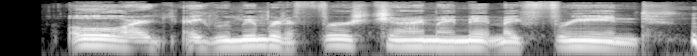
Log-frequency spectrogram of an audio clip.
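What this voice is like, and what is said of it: Bad put-on Chicago accent. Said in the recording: “it's a bad Chicago accent.”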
